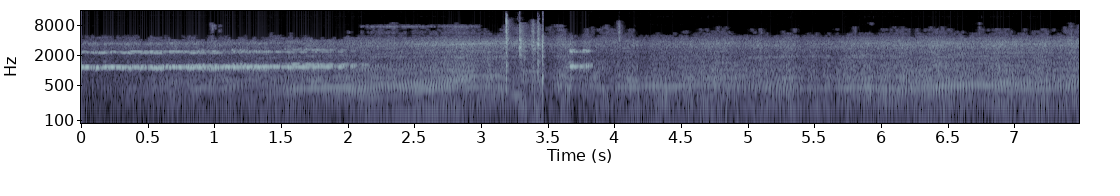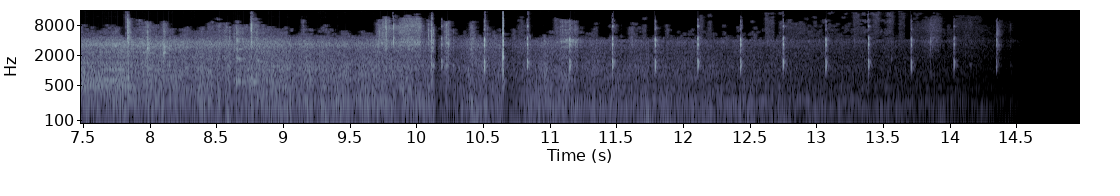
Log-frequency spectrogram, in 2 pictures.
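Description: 2014 MINI Cooper's turbocharged 1.5-litre three-cylinder engine at full throttle through a 0–60 mph run, heard from inside the cabin. The revs climb, break at an upshift about three seconds in, then climb again through the next gear, with a high steady squeal over the first two seconds at launch. Near the end the engine eases off and fades out, with a run of regular ticks about three or four a second.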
